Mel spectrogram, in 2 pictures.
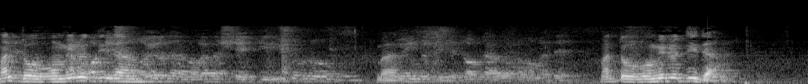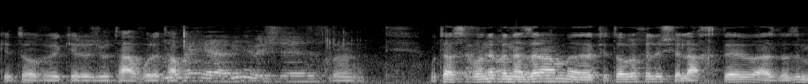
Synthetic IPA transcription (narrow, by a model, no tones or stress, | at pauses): mænd̪ovːomiːɾod̪iːd̪æmːiɾod̪æɾvɒːɣevæʃekɡiːɾiʃunɾobæːleindot̪ekʰet̪ʰɒːb̚d̪æɾvɒɣeɒːmæd̪e | mænd̪ovːomiːɾod̪iːd̪æm | cʲʰe̞t̪ʰɒːbekʰeɾɒːd͡ʒebet̪ʰæævːolet̪ʰæbʰeɾævineveʃt̪ebæːle | mot̪ʰææsːe̞fɒːnebe̞næzæɾæmcʰe̞t̪ʰɒːbexejliʃe̞læxt̪evæːzlɒzem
